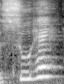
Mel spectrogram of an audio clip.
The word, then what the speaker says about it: 수혜: in Korean pronunciation is 수혜.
